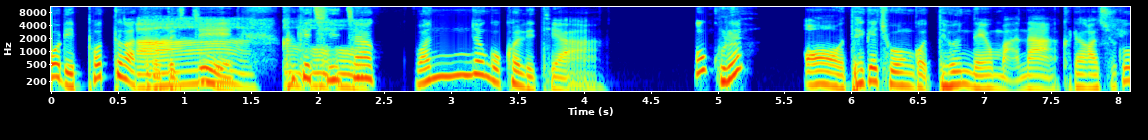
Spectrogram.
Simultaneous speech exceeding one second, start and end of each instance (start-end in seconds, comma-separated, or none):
0.6-2.4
